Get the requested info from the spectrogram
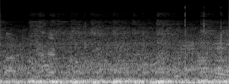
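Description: Football stadium ambience: crowd hubbub and nearby voices over a steady, heavy low rumble.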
